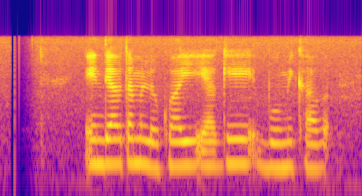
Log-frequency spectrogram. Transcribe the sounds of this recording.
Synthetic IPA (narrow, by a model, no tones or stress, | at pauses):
ḛnd̪ijaʋət̪aməlokuʋaia̰ɡeːbʱuːmikʰaːʋə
